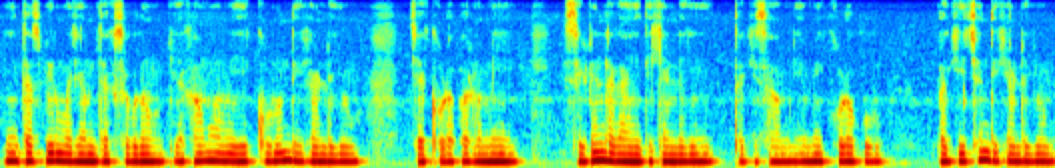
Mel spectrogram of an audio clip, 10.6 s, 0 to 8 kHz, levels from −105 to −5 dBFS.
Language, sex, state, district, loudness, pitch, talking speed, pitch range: Hindi, male, Uttarakhand, Tehri Garhwal, -13 LUFS, 130 Hz, 180 wpm, 130-135 Hz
